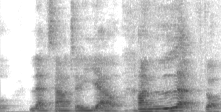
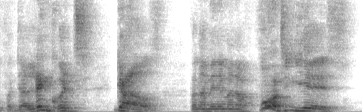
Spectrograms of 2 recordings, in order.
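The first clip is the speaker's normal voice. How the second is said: higher, louder tirade; furious headmistress rant; 5 semitones higher, 6 dB louder than usual. Acted. Headmistress threatening the pupil with punishments.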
